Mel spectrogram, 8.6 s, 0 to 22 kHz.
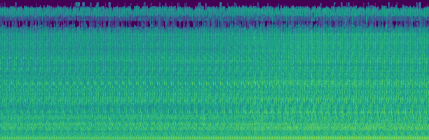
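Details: Audi A3 8P 2.0 TDI (BMM) diesel at idle: even, fast knock about three and a half per second over steady idle; source of the knocking noise not yet identified.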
